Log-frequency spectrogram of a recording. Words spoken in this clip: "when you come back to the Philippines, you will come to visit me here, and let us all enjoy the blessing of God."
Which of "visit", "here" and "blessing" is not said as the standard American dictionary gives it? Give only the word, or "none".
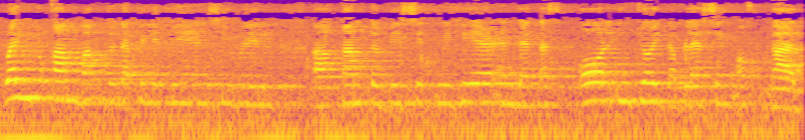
visit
